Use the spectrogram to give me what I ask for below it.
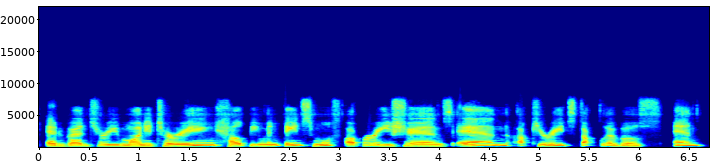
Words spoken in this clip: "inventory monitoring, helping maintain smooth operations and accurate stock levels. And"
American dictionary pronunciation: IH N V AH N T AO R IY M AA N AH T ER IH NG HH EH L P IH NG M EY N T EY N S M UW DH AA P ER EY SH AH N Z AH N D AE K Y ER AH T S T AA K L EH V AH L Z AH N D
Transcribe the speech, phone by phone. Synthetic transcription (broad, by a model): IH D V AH N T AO R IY M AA N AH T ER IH NG HH EH L P IH NG M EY N T EY N S M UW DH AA P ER EY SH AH N S AH N D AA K Y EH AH T S T AA K L EH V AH L S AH N D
